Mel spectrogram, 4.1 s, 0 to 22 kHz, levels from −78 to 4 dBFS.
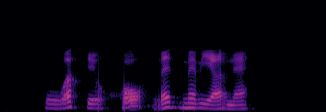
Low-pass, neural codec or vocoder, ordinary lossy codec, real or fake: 3.6 kHz; codec, 24 kHz, 0.9 kbps, WavTokenizer, large speech release; MP3, 32 kbps; fake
